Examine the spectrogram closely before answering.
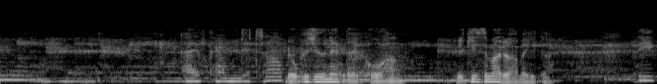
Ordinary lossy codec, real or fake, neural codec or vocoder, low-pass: none; fake; codec, 16 kHz, 4 kbps, X-Codec, WavLM features, trained on Multilingual LibriSpeech; 5.4 kHz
